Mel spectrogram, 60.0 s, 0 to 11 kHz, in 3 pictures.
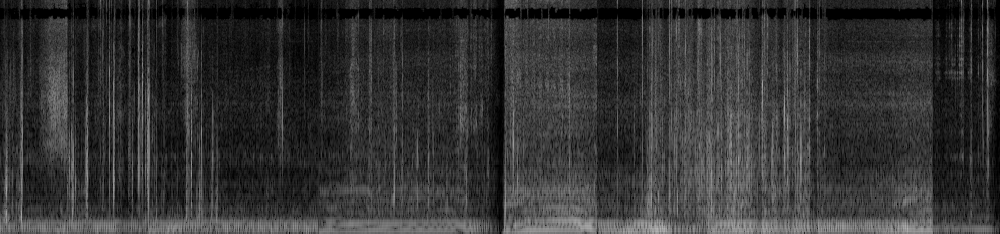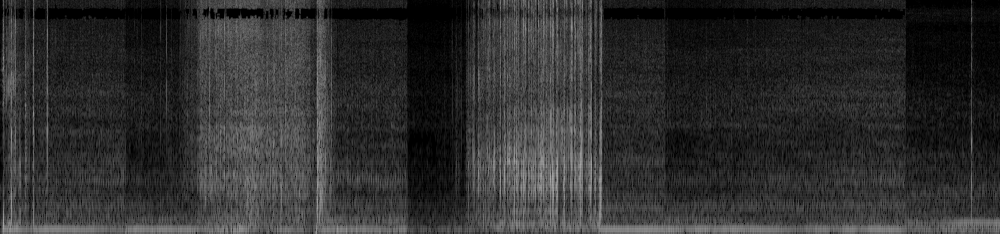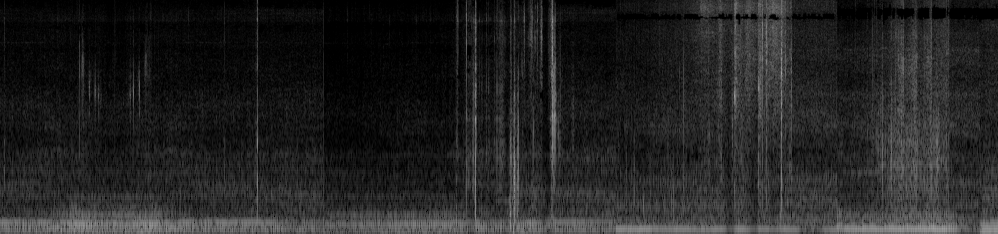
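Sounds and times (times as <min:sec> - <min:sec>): tyre crunching objects: 0:00.0 - 0:04.6, 0:12.6 - 0:16.8, 0:23.5 - 0:26.9, 0:29.1 - 0:32.1, 0:52.3 - 0:55.9, 0:57.3 - 0:59.2
car engine running: 0:00.0 - 0:59.9
plastic bottles popping: 0:29.2 - 0:32.1.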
